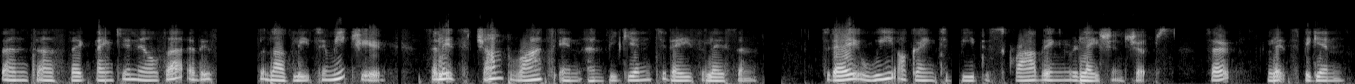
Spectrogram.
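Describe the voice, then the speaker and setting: A woman facilitating an online English lesson, speaking slowly and clearly to encourage her students. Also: medium pitch, no room sound, muffled recording. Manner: slow, clear, encouraging teacher talk. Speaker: English teacher hosting an online class.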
